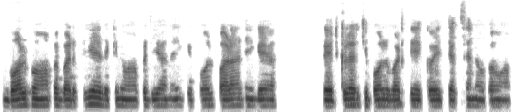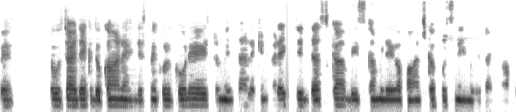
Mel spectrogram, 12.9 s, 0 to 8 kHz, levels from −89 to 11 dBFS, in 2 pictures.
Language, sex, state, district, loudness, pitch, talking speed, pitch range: Hindi, male, Bihar, Saharsa, -19 LUFS, 120 Hz, 245 wpm, 115-125 Hz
